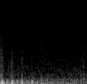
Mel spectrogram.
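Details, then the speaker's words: Simulated normal heartbeat ("lub dub") in an educational piece on the human heart: a few quick, deep, muffled thumps that fade. "can you hear the heartbeat a tiess pump the heart sees us through life every second"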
